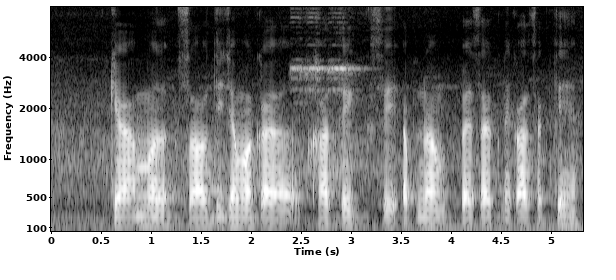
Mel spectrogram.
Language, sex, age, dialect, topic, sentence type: Hindi, male, 18-24, Awadhi Bundeli, banking, question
